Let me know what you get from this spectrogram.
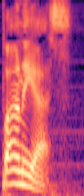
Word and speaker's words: Banias: So it's now called Banias, B-A-N-I-A-S.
